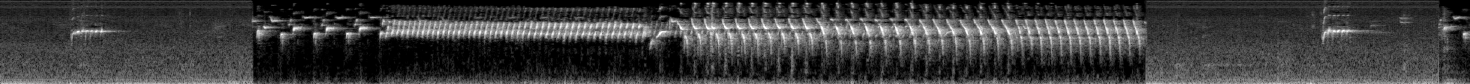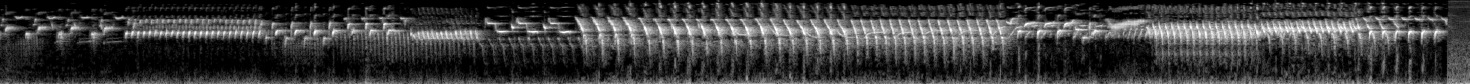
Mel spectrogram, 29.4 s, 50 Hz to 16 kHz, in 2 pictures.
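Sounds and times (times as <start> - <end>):
faint hiss: 0.0 - 2.6, 11.5 - 14.6, 29.2 - 29.4
male Belgian canary singing rattling rolls and trills: 0.4 - 29.4.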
